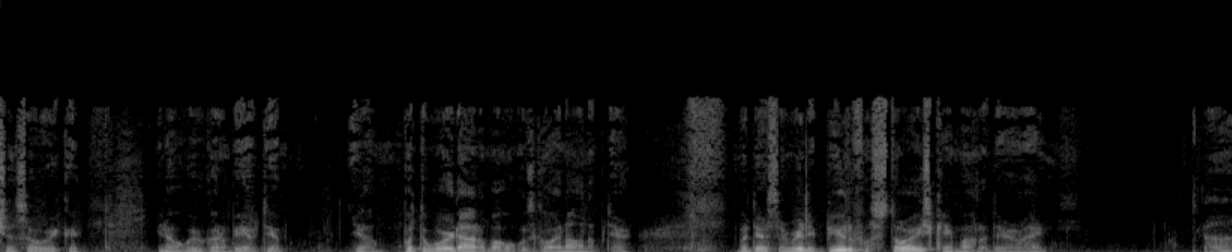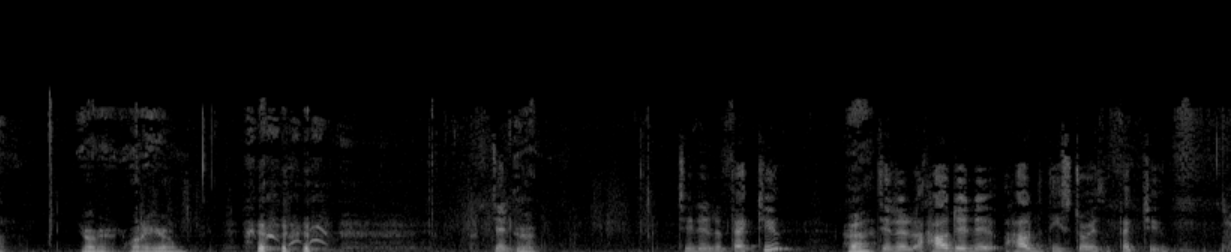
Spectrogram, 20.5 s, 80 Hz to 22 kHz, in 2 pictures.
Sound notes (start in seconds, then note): 12.4 laughs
